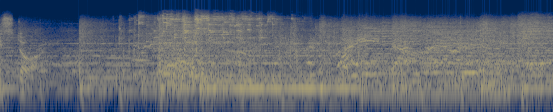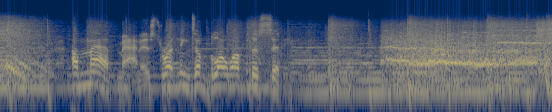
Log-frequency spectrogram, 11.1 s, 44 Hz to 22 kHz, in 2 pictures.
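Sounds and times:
background music: 0.0 - 11.0
tyres squealing in a skid: 9.3 - 11.0.

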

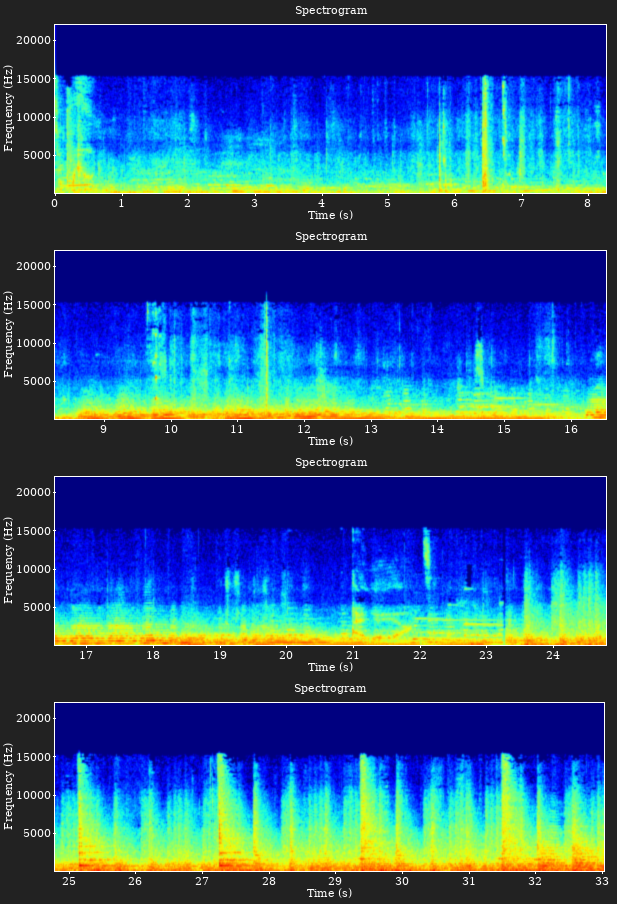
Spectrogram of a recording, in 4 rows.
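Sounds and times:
murmuring audience chatter: 0.0 - 33.0
concert band playing brass chords: 8.5 - 14.6, 16.2 - 20.8, 22.6 - 33.0.

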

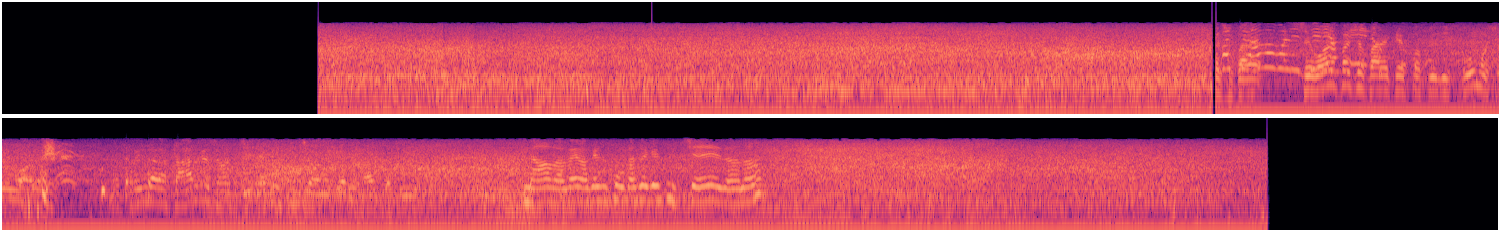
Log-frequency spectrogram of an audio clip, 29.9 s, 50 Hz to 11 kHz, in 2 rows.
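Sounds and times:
street traffic: 3.2 - 27.6.

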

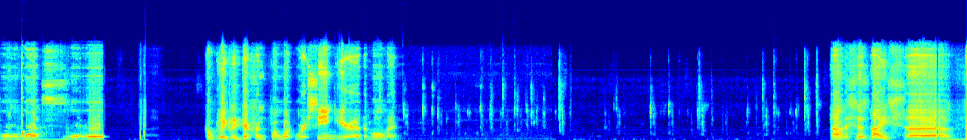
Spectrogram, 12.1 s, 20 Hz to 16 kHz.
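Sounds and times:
computer keyboard clicking: 5.0 - 10.4.

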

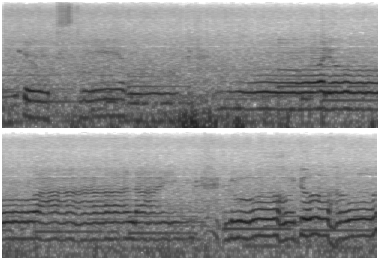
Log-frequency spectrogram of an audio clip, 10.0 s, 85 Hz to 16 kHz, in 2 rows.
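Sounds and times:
acoustic guitar: 0.0 - 10.0
man singing wordless notes: 0.0 - 10.0.

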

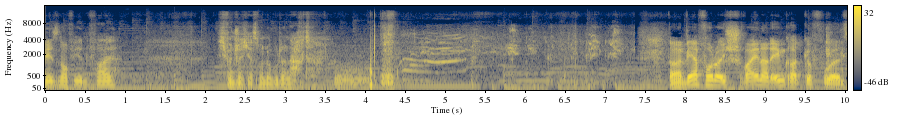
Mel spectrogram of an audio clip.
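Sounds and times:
soft background music: 0.0 - 10.0
person farting: 3.6 - 5.2.

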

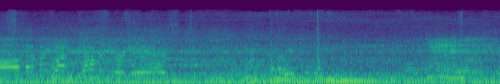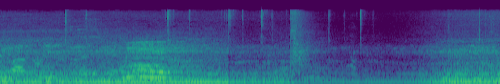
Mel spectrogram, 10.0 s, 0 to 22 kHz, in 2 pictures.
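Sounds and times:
boat motor humming: 0.0 - 10.0
pistol shot: 7.9 - 8.2.

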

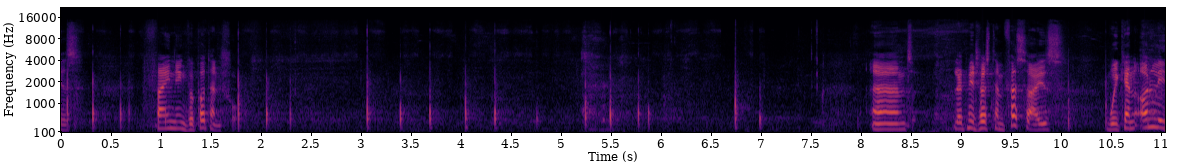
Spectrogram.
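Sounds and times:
chalk writing on blackboard: 0.0 - 7.2, 8.1 - 10.7.

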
